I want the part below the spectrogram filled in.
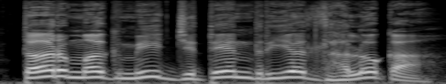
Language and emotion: Marathi, neutral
